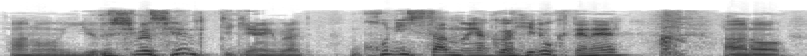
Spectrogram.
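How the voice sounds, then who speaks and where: A man on a radio show talks fast, and his pitch swings widely as he acts out lines in sudden bursts, excited and playful. The broadcast sound is dull, with steady noise underneath. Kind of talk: animated casual chat.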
